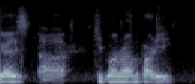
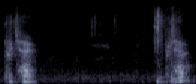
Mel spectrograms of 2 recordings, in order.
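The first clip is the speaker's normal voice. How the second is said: ordinary talk, nothing marked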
